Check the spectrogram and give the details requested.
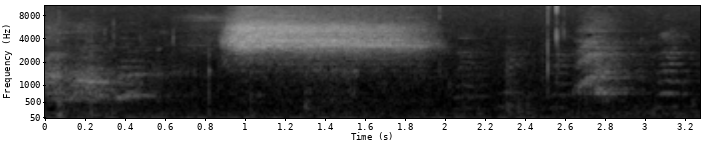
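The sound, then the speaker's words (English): A dog, Chowder, snorts and pants excitedly, with a long breathy huff in the middle and shorter snuffling breaths around it. “Oh, and her dog, Chowder.”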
